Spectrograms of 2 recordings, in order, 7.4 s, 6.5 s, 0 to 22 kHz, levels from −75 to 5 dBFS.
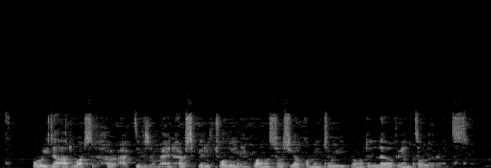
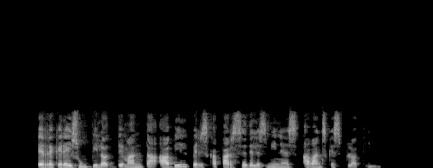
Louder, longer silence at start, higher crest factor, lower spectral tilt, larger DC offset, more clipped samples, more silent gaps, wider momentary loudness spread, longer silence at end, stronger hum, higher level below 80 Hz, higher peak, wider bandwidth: second, -28 LUFS vs -20 LUFS; second, 0.1 s vs 0.55 s; about the same, 22 dB vs 20 dB; about the same, -4.5 dB/octave vs -4 dB/octave; neither; neither; second, none vs 5.15-5.19 s; about the same, 10 LU vs 9 LU; second, 0.35 s vs 0.85 s; neither; second, -70 dBFS vs -64 dBFS; second, -6 dBFS vs -2 dBFS; first, 9.2 kHz vs 7.8 kHz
